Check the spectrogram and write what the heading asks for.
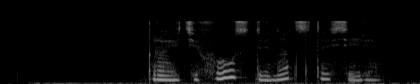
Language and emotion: Russian, neutral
